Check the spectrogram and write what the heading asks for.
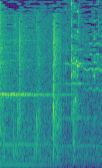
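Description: Soft background music with a few footsteps knocking on a hard floor as people walk away.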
